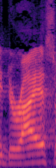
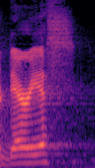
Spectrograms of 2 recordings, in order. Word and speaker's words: Darius: Xerxes' father, Darius, you can say Darius or Darius, it's pronounced both ways.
